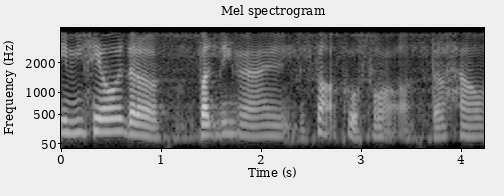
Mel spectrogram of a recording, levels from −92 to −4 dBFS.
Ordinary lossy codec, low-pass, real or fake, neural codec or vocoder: none; 3.6 kHz; fake; codec, 24 kHz, 0.9 kbps, WavTokenizer, small release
